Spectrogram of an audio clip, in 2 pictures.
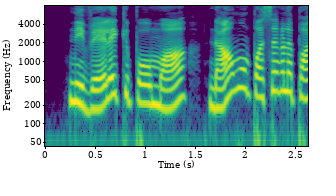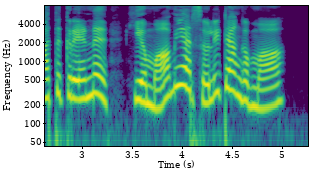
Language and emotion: Tamil, happy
